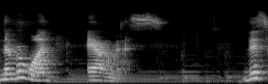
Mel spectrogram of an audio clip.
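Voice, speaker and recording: With music in the background, a woman with an American accent speaks fairly slowly in an upbeat tone, her pitch swinging very widely. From United States. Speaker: YouTuber, French pronunciation explainer. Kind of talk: casual talk to camera.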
